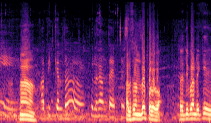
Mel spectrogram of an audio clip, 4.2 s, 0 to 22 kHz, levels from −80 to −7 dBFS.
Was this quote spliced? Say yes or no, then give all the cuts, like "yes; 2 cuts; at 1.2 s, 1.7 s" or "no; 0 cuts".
no; 0 cuts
